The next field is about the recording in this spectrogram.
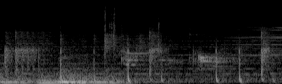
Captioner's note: phone camera clicks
